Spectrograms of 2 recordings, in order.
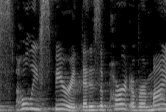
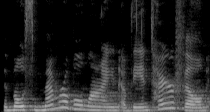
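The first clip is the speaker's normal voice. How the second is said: normal talking voice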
